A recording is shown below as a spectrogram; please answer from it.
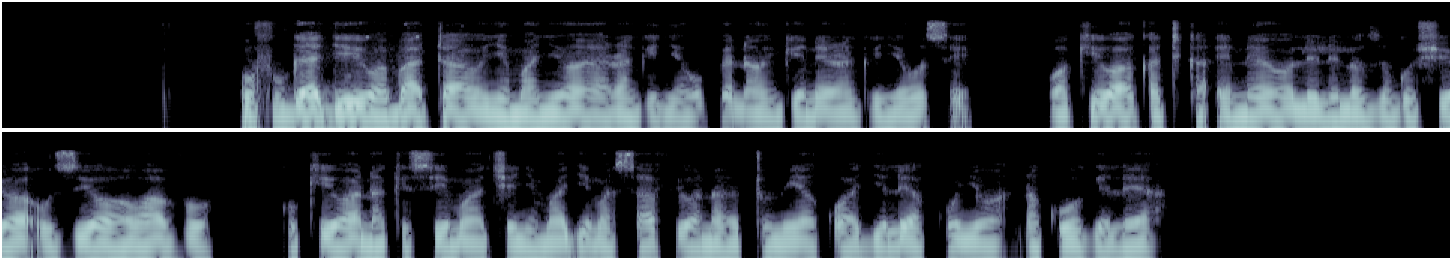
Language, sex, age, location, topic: Swahili, male, 18-24, Dar es Salaam, agriculture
